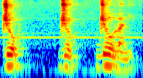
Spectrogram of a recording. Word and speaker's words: Giovanni: Par exemple, ici pareil, donc le i ne se prononce pas. On va dire ici, on ne va pas lire Giovanni, on va dire Giovanni. Donc Giovanni. Giovanni. Le i disparaît.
